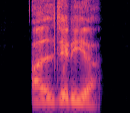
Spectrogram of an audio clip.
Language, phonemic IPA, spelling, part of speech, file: Bengali, /al.d͡ʒe.ri.a/, আলজেরিয়া, proper noun, LL-Q9610 (ben)-আলজেরিয়া.wav
- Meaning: Algeria (a country in North Africa)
